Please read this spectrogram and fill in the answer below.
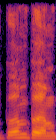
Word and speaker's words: Bum Bum: brazilian soul genero brazilian boom boom cream is that does boom boom boom boom bum yeah but it's pronounced boom boom apparently oh is it spelled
